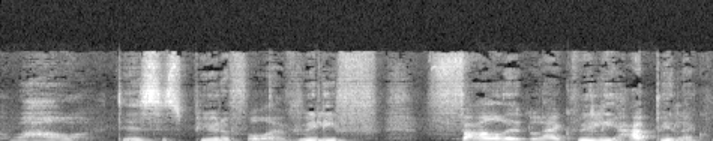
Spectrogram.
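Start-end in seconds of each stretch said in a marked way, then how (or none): 0.1-1.8 hushed, breathless wonder; awed whisper. Retold or imitated. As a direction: whisper it as if the view stole your breath. Awed by castle view.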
